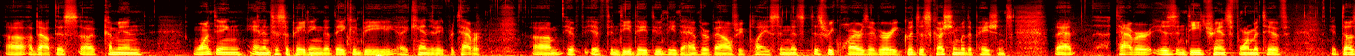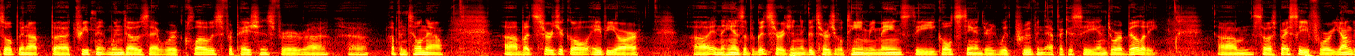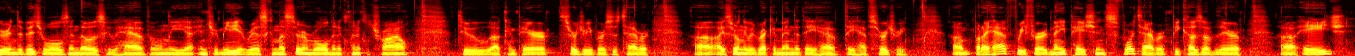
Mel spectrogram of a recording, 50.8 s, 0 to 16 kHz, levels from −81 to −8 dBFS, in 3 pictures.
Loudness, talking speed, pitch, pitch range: -20 LUFS, 165 wpm, 105 Hz, 100-110 Hz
